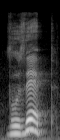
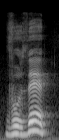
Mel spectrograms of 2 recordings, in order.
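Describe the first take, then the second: No difference in how they are said.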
